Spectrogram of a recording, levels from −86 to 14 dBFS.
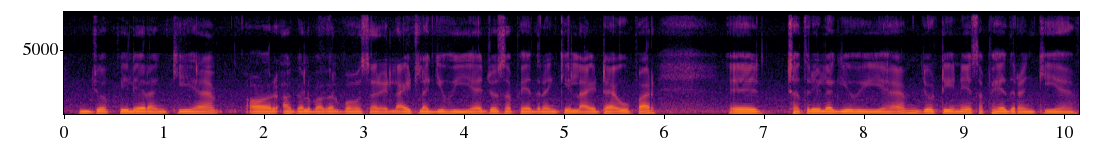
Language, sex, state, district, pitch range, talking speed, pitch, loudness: Hindi, male, Jharkhand, Jamtara, 120-130 Hz, 190 wpm, 125 Hz, -19 LUFS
